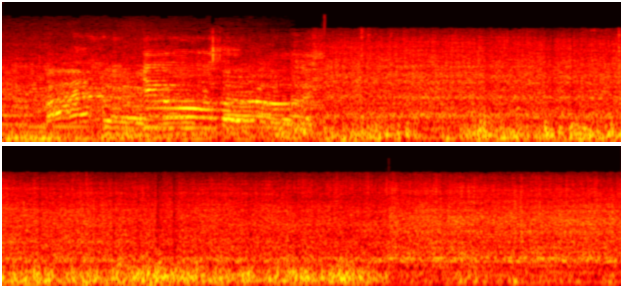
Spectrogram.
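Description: A man's voice for about the first second and a half. Then a steady rush of wind and street noise on an action camera's microphone as a BMX bike rolls along a city street.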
